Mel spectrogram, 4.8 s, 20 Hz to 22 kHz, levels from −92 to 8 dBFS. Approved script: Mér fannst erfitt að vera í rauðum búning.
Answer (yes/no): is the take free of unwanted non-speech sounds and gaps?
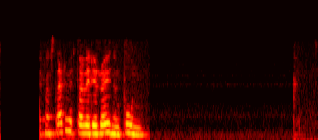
yes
